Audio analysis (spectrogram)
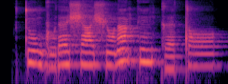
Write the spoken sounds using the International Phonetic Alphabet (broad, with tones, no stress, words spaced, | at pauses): tũ˧ɡu˨ɾɛ˧ ʃa˧ ʃɔ̃˦ ɾã˦kĩ˧ kɛ˨tɔ˧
